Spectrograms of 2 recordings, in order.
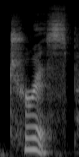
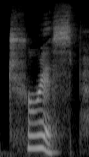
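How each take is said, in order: No difference in how they are said.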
